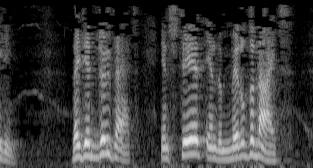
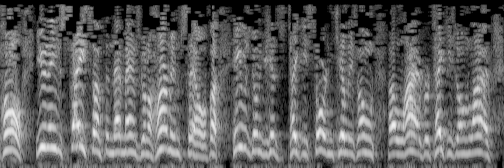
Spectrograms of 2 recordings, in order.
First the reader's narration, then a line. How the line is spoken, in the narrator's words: Paul cried out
